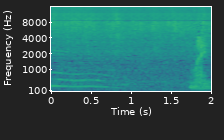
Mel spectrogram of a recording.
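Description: A baby cooing: one long, steady vocal sound that falls slightly in pitch and fades out under a second in.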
